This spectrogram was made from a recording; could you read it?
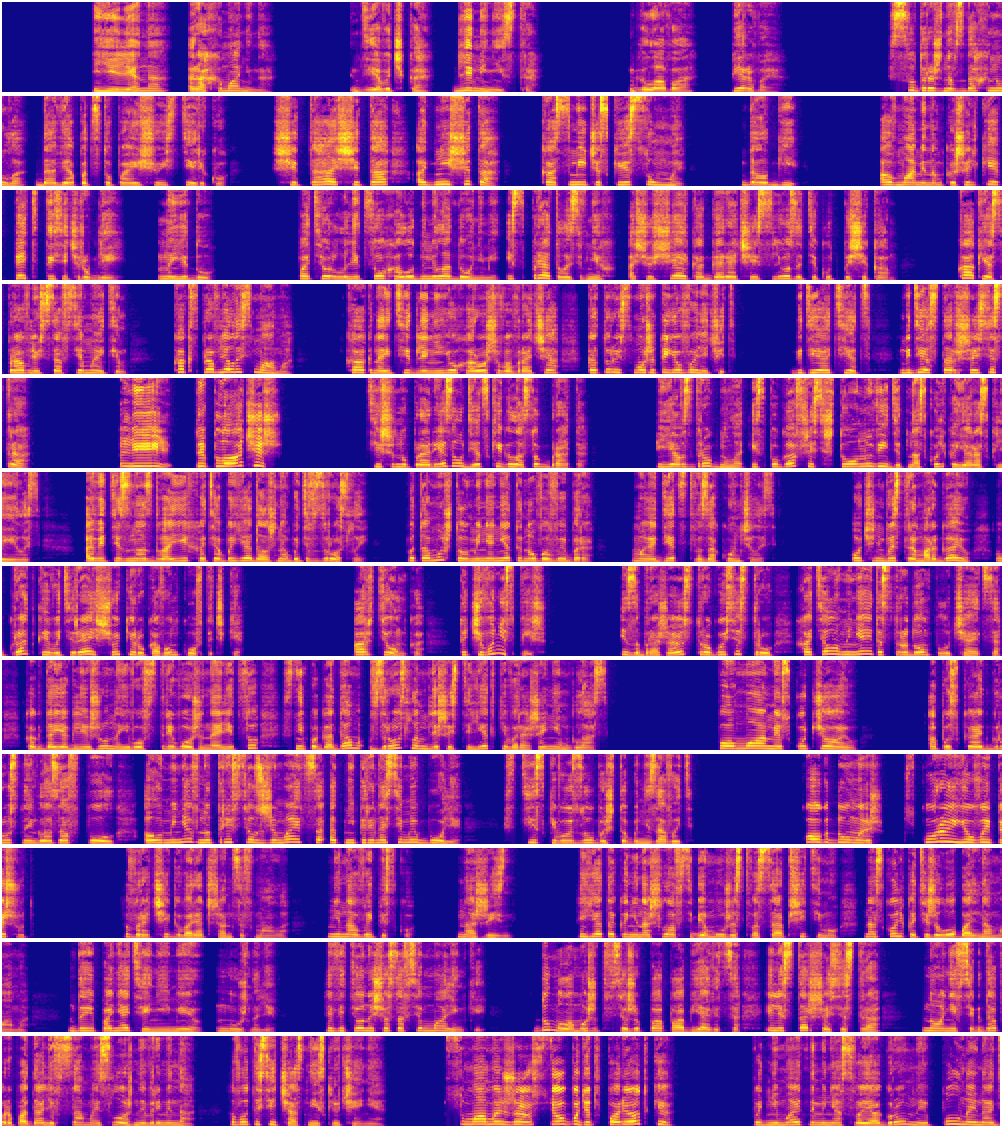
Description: Аудиокнига «Наследница Дальней Пустоши».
